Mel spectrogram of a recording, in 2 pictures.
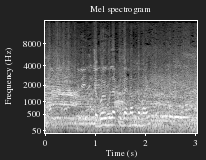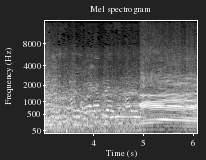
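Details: Sahiwal bull calves at a crowded cattle market in Cumilla, Bangladesh, 16 December 2024, give drawn-out harmonic moos, the clearest one rising late, over constant crowd chatter and market hubbub.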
